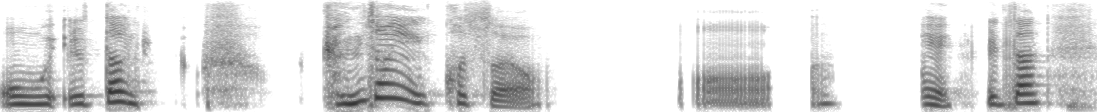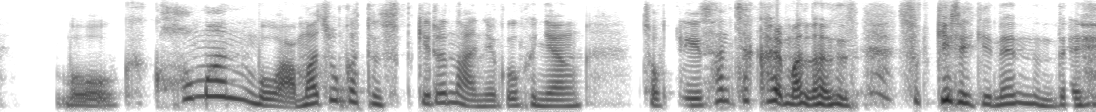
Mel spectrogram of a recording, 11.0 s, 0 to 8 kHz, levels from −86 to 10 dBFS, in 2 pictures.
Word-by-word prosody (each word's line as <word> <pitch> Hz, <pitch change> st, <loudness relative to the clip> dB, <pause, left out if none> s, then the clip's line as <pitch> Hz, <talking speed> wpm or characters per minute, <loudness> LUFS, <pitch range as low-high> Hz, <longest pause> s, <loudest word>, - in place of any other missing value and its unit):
오 215 Hz, 0 st, +1 dB
일단 220 Hz, +4 st, +2 dB, 0.9 s
굉장히 270 Hz, -, +2 dB
컸어요. 235 Hz, -, -5 dB, 0.9 s
어 -, -, -10 dB, 0.2 s
으 225 Hz, +1 st, -12 dB, 0.5 s
예. 175 Hz, -2 st, -3 dB, 0.2 s
일단 225 Hz, +4 st, +2 dB, 0.6 s
뭐 -, -, -4 dB
그 -, -, -18 dB, 0.2 s
험한 385 Hz, -4 st, +3 dB
뭐 175 Hz, -6 st, +2 dB
아마존 230 Hz, +10 st, +2 dB
같은 250 Hz, -7 st, -1 dB
숲길은 240 Hz, +5 st, -3 dB
아니고 160 Hz, -3 st, -3 dB
그냥 165 Hz, -3 st, -2 dB, 0.3 s
적게 180 Hz, +1 st, -3 dB
산책할 310 Hz, +4 st, +2 dB
만한 200 Hz, -1 st, +6 dB, 0.2 s
숲길이긴 255 Hz, -9 st, +3 dB
했는데 210 Hz, -5 st, -1 dB
220 Hz, 250 characters per minute, -21 LUFS, 200-275 Hz, 0.9 s, 만한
